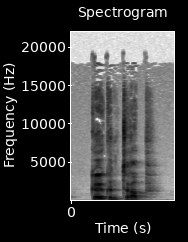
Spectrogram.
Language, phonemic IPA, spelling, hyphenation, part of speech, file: Dutch, /ˈkøː.kə(n)ˌtrɑp/, keukentrap, keu‧ken‧trap, noun, Nl-keukentrap.ogg
- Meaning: a small stepladder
